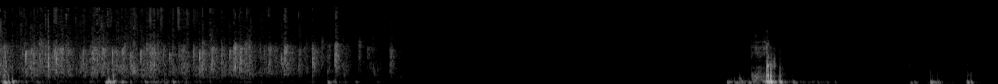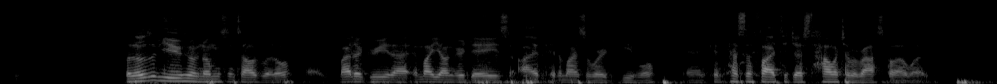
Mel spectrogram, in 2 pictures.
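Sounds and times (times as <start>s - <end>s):
audience applause at a church testimony event: 0.0s - 4.0s
speech: 11.5s - 19.5s.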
